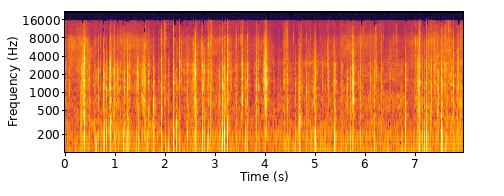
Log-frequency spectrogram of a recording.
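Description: A small, hollow, printed yellow-green cardboard crayon box is held up in both hands and tapped and scratched with long acrylic nails. Quiet, rapid, irregular taps and dry, crinkly scratching sound bright and papery, each tap dying away almost instantly. A faint steady low hum sits underneath.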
